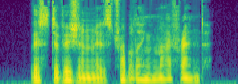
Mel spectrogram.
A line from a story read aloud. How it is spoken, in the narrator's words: Imaran said softly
